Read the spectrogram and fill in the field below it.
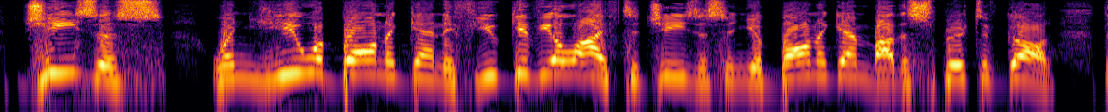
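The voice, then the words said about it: Northern English accent. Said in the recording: “my accent is my accent. I'm a northerner. I've lived here in Cambridge longer than I've lived up north. But unfortunately, my accent is still there with me.”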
